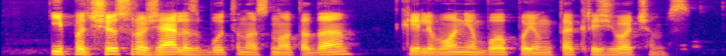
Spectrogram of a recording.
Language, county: Lithuanian, Kaunas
